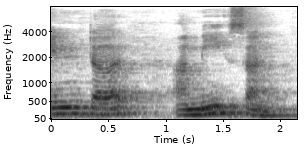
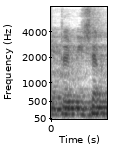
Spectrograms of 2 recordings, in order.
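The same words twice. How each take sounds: First: intermission very slowly, broken into in-ter-mi-shan; teacher slowly sounding out intermission; syllable by syllable. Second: Said in the usual way. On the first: Shown as a demonstration. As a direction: sound out intermission part by part, drawn out. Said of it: "पढ़ा जा सकता है". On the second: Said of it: "मिस पढ़ना था".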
